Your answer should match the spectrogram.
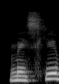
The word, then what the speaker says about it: Monsieur: Monsieur Martin, Monsieur, we don't pronounce N. Monsieur Martin.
